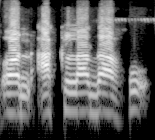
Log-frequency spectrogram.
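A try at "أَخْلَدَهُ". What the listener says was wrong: শেষে হু পড়তে হবে না, শেষে ছেড়ে দিলে দাল হা জবর সাকিন হয়ে যাবে এটা। শেষে জবর জের পেশ, উল্টো পেশ, খাড়া জবর যা থাকবে সব সাকিন হয়ে যাবে।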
